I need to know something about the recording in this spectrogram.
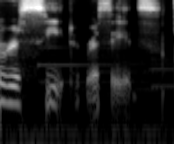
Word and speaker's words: receipts: And remember the silent P in receipts.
